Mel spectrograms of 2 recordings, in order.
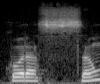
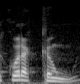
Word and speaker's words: coração: ele que você diga o cedilha ele serve para fazer com que o cê que tem muitas vezes são de cá receba ou tenha a pronúncia de S por exemplo coração não é coracão é coração função na sintam a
